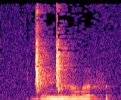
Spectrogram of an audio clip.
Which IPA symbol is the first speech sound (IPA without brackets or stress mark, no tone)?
ɡ͡ǀ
